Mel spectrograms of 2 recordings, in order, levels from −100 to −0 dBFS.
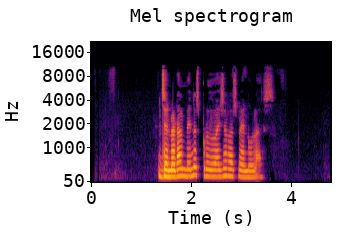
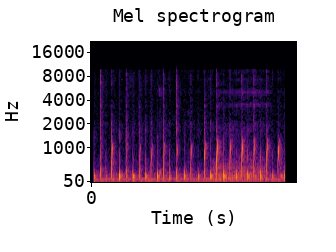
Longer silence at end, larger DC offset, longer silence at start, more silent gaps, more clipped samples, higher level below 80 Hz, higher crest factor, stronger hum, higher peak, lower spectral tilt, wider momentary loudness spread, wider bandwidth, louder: first, 1.2 s vs 0.2 s; neither; first, 1.35 s vs 0.05 s; neither; neither; second, -72 dBFS vs -56 dBFS; about the same, 22 dB vs 22 dB; neither; first, -2 dBFS vs -16 dBFS; second, -6 dB/octave vs -8.5 dB/octave; first, 17 LU vs 8 LU; about the same, 11 kHz vs 10 kHz; first, -21 LUFS vs -38 LUFS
